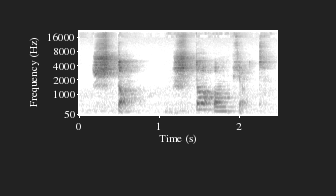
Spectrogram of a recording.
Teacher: Mind the pronunciation of the word что. In some words in Russian language that are beginning with letter ch, which are followed with the letter t, the letter ch is pronounced as sh.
